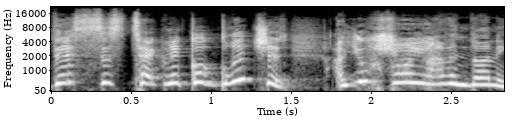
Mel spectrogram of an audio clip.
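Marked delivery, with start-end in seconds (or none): 1.8-2.8 mock furious, angry screaming. Retelling what a border officer asked: imitating an officer screaming. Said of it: "He's screaming at me".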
